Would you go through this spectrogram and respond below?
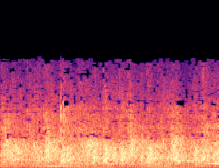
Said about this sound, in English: Let's give the Lord a big hand clap.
